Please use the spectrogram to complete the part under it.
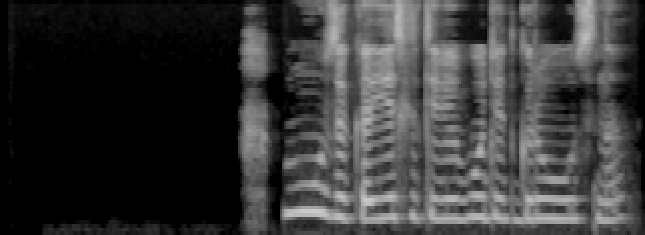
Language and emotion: Russian, sad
